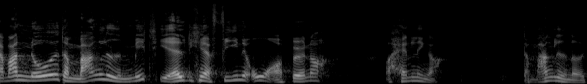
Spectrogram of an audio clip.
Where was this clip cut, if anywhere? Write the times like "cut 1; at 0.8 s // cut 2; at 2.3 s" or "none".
none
